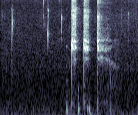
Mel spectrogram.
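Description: A woman whispering a few soft syllables about a second in, then quiet.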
